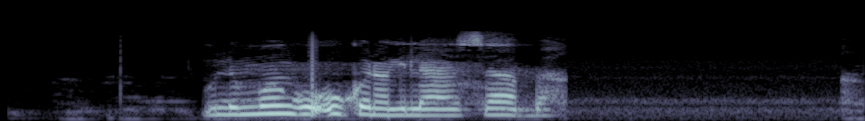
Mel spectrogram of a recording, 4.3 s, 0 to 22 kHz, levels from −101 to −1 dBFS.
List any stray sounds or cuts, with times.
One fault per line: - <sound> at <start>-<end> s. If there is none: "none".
none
